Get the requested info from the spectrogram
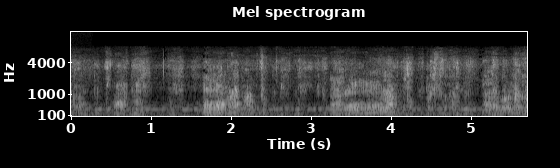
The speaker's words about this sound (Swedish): Just det här klippet tycks inte handla om en kamp på liv eller död. Vissa kanske skulle hävda att det bara är en helt oskyldig och naturlig lek. De här hundarna kämpar och drar i varsin ända av en blå repstump med knutar på. Ingen av dem vill ge upp.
